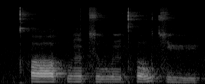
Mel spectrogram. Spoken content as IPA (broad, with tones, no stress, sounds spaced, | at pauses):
kʰ ɔː˧ kʷ ɐ˧ ŋ t͡s uː˨ n kʰ o˨˥ w t͡s yː˨˩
